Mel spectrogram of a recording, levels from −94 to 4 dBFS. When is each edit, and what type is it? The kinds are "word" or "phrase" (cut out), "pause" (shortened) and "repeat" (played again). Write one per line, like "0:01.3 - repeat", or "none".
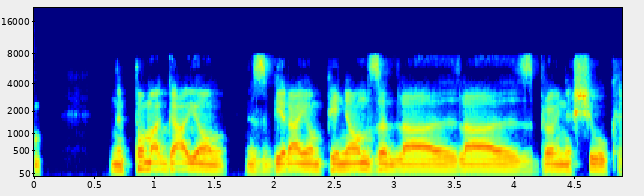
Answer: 0:01.7 - pause
0:03.5 - repeat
